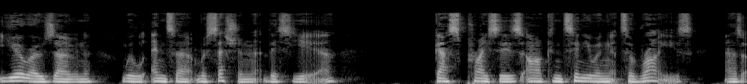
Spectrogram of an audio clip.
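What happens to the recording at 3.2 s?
At 3.2 s the speech carries the same plainly audible low-delay AAC compression that runs through the whole clip. The voice sounds rough and grainy. Noise fills the gaps between the harmonics, and the top band sounds dull or synthetic. The likely cause is AAC-ELD, the low-delay codec of video calls. Its short frames resolve pitch harmonics poorly, and the damage fits a bitrate near 32 kbps.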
